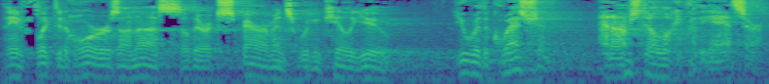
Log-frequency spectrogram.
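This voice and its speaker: A man's voice: deep voice, moderate pace, a bit bright. A man playing a haunted, obsessive survivor of childhood experiments in a video game, speaking with brooding intensity. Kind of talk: video game cutscene acting. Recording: echoey hall, faint background noise.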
